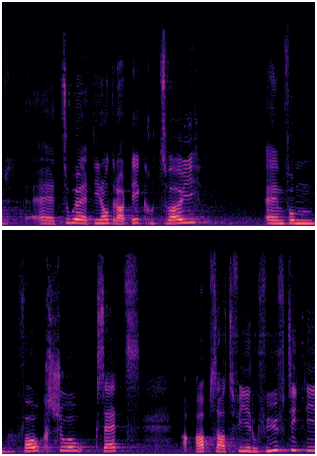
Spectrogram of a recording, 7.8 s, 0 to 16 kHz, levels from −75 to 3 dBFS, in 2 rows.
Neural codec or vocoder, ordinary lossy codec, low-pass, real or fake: none; none; 14.4 kHz; real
